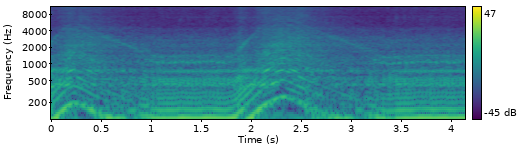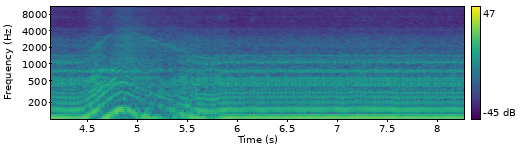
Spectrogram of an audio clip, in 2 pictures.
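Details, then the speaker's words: 2006 Yamaha FZ1-N on the fully stock exhaust, before the slip-on swap: three clean blips rise sharply and fall back to a steady idle with no misfire or rattle. Free revving to about 7,000 rpm; normal. "So that was just free revving up to about 7,000 RPM."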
